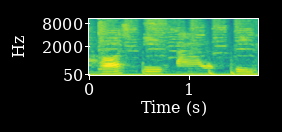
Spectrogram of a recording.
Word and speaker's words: hospitality: Pak Yerli itu memang hospitality itu ada hospitality itu kan ada 5 syllable ya. Memang tekanan di situ.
